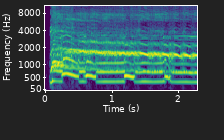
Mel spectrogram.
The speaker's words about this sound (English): Why are we screaming? I, I, I am sorry.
